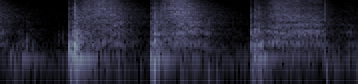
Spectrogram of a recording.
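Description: A bench scraper rasps across a board while broccoli is cleaned: three distinct, close scraping strokes, each a short gritty sweep, evenly spaced, with no talking.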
